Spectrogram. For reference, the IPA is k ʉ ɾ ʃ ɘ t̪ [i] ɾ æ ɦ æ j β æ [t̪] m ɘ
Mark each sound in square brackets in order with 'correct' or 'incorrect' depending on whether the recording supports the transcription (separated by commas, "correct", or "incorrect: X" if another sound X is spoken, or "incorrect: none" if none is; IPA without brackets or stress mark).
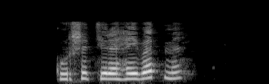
correct, correct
